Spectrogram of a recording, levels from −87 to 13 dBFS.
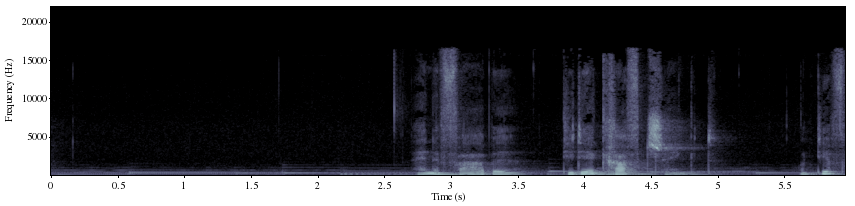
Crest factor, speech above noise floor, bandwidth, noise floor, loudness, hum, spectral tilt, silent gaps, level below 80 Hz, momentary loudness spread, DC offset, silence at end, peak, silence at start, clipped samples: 24 dB; 25 dB; 17 kHz; -49 dBFS; -25 LUFS; none; -4.5 dB/octave; none; -60 dBFS; 25 LU; under 0.1%; 0 s; -4 dBFS; 0.05 s; under 0.1%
